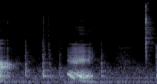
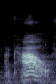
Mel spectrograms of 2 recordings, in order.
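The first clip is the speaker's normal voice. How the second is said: ordinary delivery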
